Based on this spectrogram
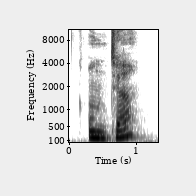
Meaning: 1. under 2. below 3. among, between 4. with; along with; accompanied by an action (often concessive) 5. during
- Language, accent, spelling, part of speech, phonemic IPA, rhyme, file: German, Austria, unter, preposition, /ˈʊntɐ/, -ʊntɐ, De-at-unter.ogg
